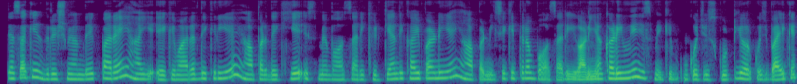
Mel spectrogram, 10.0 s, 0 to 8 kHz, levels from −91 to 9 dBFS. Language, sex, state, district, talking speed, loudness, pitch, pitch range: Hindi, female, Maharashtra, Chandrapur, 285 wpm, -21 LUFS, 185 Hz, 165-200 Hz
